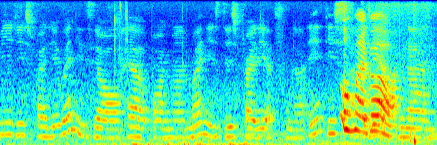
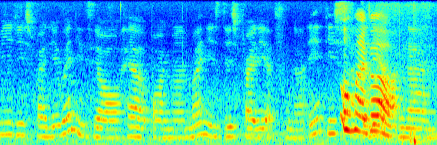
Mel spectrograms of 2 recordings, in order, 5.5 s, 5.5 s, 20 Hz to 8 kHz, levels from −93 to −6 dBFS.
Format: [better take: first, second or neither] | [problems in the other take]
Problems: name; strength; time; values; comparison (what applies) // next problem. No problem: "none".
second | background sound (Crack); 14 dB below the speech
